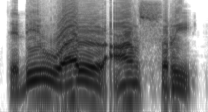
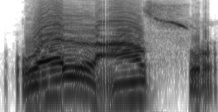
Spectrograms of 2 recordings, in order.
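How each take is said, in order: First: The word ends with a vowel after r. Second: The word ends on a bare r sound. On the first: The speaker calls it wrong. "Kesalahan yang sering terjadi ... dengan membaca huruf ro" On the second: The speaker calls it right. "Padahal ini jika wakaf ini harus sukun"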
